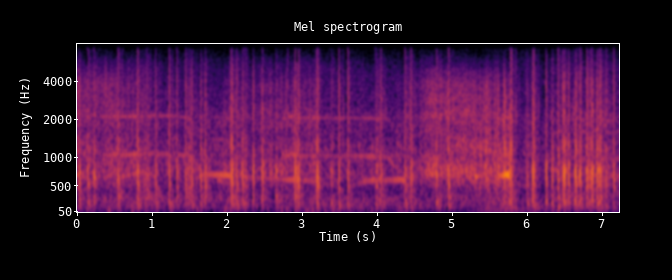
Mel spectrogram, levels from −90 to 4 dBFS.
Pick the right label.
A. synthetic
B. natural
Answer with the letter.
B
